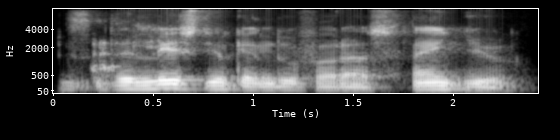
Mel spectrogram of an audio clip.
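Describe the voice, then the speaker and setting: A man's voice: extremely low pitch, moderate pace, a little mellow. A young man with a Greek accent, hosting a casual live podcast chat in a blunt, profane, candid way. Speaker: podcast host.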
